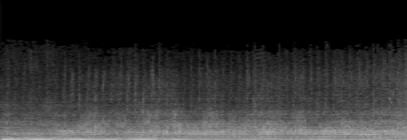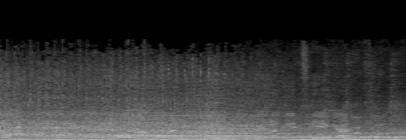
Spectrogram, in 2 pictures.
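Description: Gyrocopter's piston engine and pusher propeller running at takeoff power as it lifts off and climbs away, a steady droning tone whose pitch drops near the end as it passes and heads off.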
